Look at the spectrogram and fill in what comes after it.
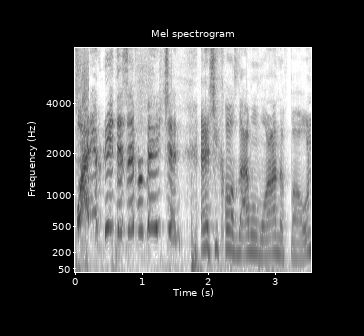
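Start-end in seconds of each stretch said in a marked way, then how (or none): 0.0-1.8 mock panicked outburst, higher and louder. Acting out a shopper accusing a coughing clerk: imitating someone freaking out. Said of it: "she freaks out like".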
